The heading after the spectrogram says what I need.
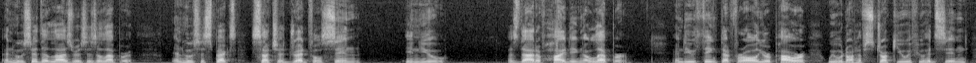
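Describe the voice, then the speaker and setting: A man's voice: medium pitch, no echo, clean studio sound, voice pushed up, natural voice. A man playing a pompous, mocking male religious elder, insinuating and insistent in questioning, in a dramatic story reading. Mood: pompous, stern. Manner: insistent, smooth-tongued questioning.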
